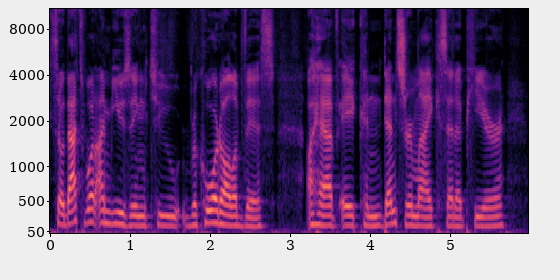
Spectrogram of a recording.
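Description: On a very clean recording with a silent background, a man with a Midwestern American accent and a fairly high pitch talks at a fairly slow pace with fairly even intonation. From US Midwest, central Illinois. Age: young. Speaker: podcast host, musician. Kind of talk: casual monologue. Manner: hesitant, filler-heavy.

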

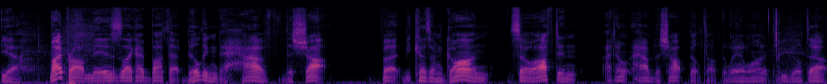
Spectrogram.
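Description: A man with an American accent speaks in a normal speaking voice at medium pitch and a moderate pace, with ordinary pitch variation and big swings in loudness, on a very clean recording with a silent background. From US Midwest, northern Illinois (Rockford). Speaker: motorcycle photographer. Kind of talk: casual chat.

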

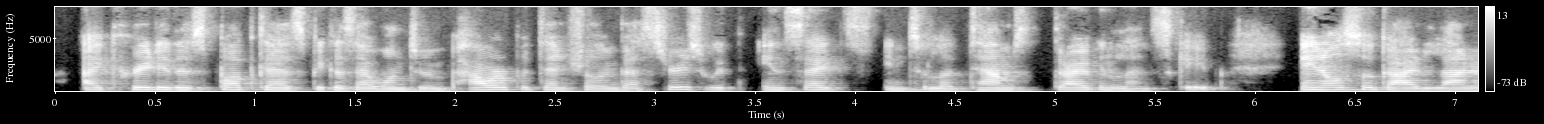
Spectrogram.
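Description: A woman in a Spanish accent, medium in pitch, fairly quick, with monotone, flat intonation against a quiet background. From Uruguay. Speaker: podcast host. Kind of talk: interview.

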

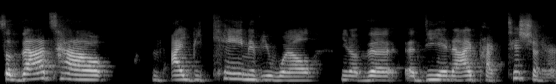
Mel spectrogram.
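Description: Speaking very slowly, a woman has a bright, sharp tone at a medium pitch with ordinary pitch variation. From Dominican Republic. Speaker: chief people officer, diversity strategist. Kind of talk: interview.

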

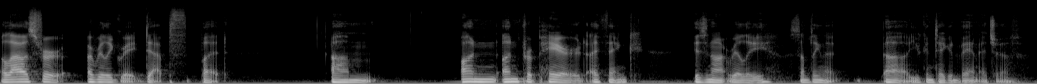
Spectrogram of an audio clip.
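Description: Set in a room with audible echo, a dark, mellow voice proceeds at a fairly slow pace with long, frequent pauses and ordinary pitch variation. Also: man, fairly low pitch for a man. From Los Angeles, California. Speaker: college student. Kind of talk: interview conversation.

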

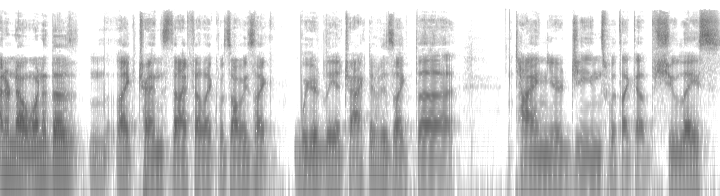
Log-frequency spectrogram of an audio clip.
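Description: At a moderate pace, a man talks in a plain, everyday voice. His pitch is medium and his intonation fairly even. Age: young. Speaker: podcast host. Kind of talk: casual chat.

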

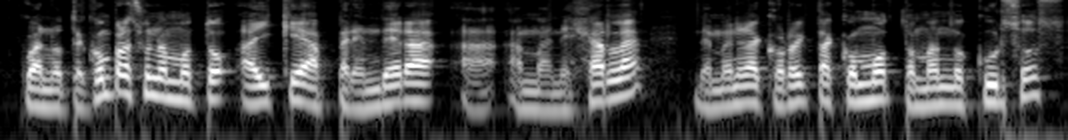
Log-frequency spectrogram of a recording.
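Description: A man with a Mexican accent, in a dry, close sound with no echo. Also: very clean recording, silent background. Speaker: motorcycling instructor. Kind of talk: casual interview. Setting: studio.

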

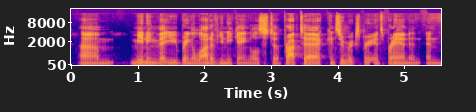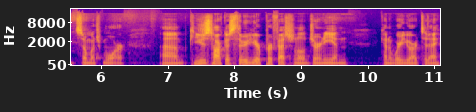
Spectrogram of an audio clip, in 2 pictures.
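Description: A man with an ordinary speaking voice talks at a moderate pace, his pitch fairly low and his intonation fairly even. The recording is very clean with a silent background, giving a dry, close sound with no echo. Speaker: podcast co-host. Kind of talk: casual interview.

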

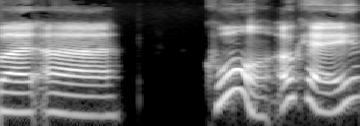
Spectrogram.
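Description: A woman's medium-pitched voice with a Californian accent. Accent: General American, Californian. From Southern California. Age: 20s. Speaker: podcast host and pro pickleball player. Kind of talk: casual chat; scripted narration.

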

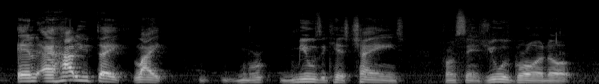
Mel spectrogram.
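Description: A man's fairly low voice at a fairly slow pace, with very wide pitch swings. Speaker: podcast host. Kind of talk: casual interview. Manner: laughs often.

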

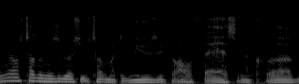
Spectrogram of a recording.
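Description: A somewhat breathy male voice with a dark, mellow tone. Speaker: student podcast host. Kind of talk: casual chat. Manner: animated.

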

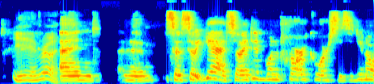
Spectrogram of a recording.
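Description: A moderate pace and a fairly high pitch from a woman. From Ireland. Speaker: painter and writer. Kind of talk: casual interview chat. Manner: chatty, many fillers.

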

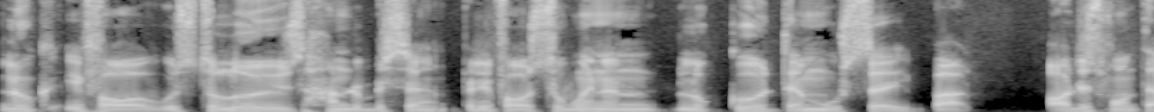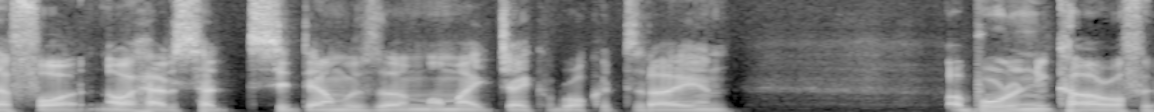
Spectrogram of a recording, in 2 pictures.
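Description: Moderate pace, very even loudness and ordinary pitch variation, with a dry, close sound and no echo in a very clean recording over a silent background. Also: man, fairly low pitch for a man. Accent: Australian. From Australia (Tasmania, Hobart). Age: 30s. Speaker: professional boxer. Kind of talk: casual interview.

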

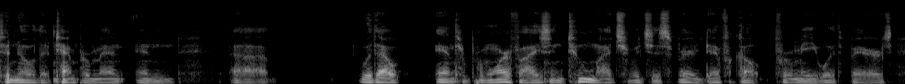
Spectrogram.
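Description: On a very clean recording with a silent background, a man with a very deep, low pitch speaks at a fairly slow pace in fairly even intonation, leaving long, frequent pauses. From Maine. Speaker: wildlife biologist. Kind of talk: casual interview. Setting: in person at his lodge.

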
